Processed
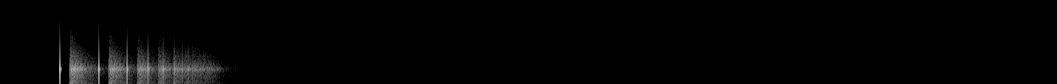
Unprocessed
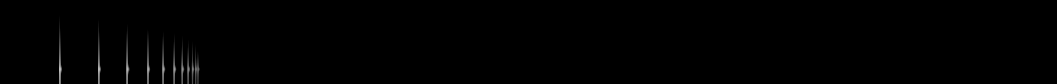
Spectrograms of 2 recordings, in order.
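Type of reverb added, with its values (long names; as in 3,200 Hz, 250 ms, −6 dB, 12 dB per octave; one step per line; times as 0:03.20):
dense smooth reverb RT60 0.57 s, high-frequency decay 0.6×, pre-delay 100 ms, DRR 1 dB
level −2.5 dB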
